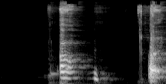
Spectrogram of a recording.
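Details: Coughing from someone who says they are a little sick, amid voice-acting for a comic dub.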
